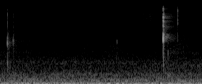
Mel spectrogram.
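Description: Tarot cards being handled and set down on a wooden tabletop: a faint tap near the start and a sharp click about one and a half seconds in.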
